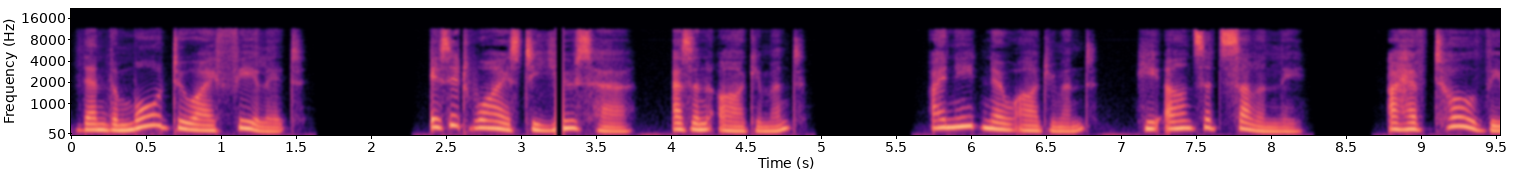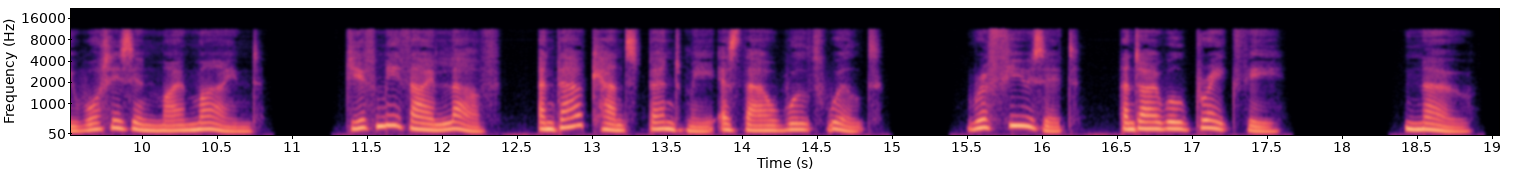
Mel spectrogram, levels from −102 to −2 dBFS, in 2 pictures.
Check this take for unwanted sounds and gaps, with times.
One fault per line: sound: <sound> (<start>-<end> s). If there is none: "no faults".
sound: dropout (3.2-3.3 s)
